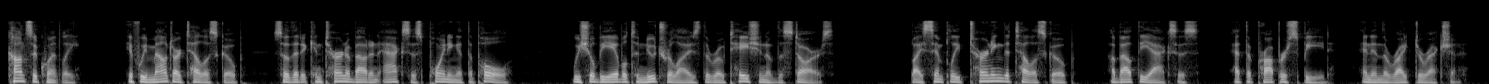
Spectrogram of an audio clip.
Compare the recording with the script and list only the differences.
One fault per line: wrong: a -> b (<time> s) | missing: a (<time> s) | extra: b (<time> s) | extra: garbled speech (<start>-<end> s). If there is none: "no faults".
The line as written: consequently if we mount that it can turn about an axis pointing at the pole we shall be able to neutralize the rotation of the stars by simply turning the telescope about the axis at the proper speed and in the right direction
extra: our telescope so (1.7 s)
